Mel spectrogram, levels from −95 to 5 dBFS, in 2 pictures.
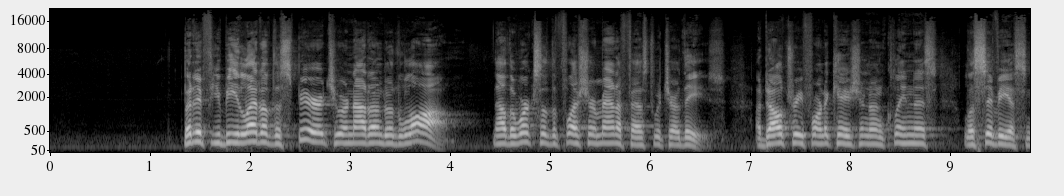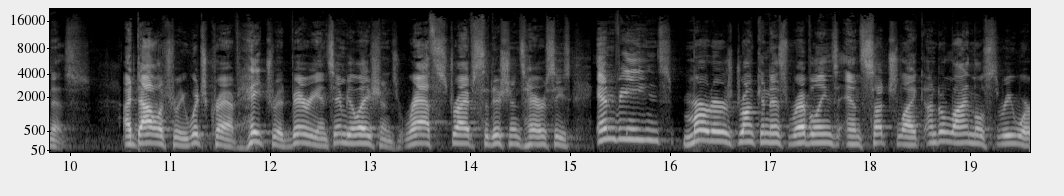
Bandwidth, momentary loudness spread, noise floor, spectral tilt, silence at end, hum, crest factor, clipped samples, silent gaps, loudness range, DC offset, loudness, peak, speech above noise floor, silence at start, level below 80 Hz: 19.5 kHz; 9 LU; -70 dBFS; -3.5 dB/octave; 0 s; none; 22 dB; under 0.1%; none; 4 LU; under 0.1%; -27 LUFS; -6 dBFS; 43 dB; 1.35 s; -78 dBFS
